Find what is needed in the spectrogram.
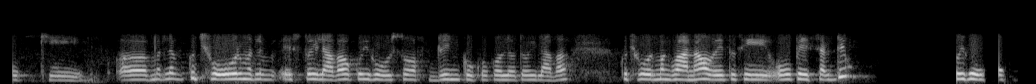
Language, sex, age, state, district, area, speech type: Punjabi, female, 18-30, Punjab, Muktsar, rural, conversation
